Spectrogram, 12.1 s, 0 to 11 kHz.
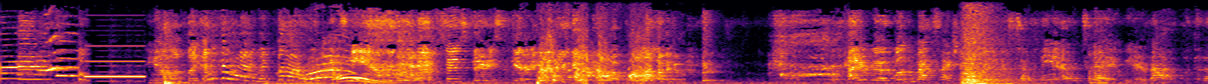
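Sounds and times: music: 0:09.6 - 0:10.5.

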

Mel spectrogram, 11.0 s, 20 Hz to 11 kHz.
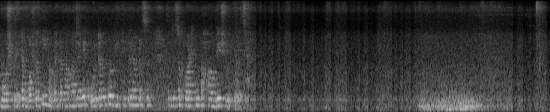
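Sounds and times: low rumble: 0:08.3 - 0:10.3.

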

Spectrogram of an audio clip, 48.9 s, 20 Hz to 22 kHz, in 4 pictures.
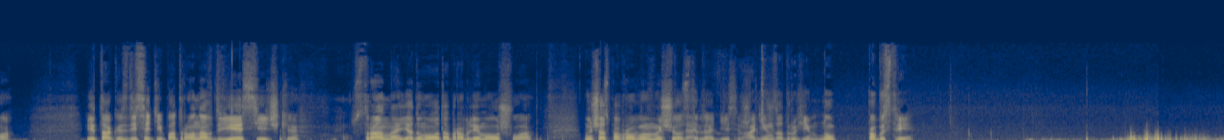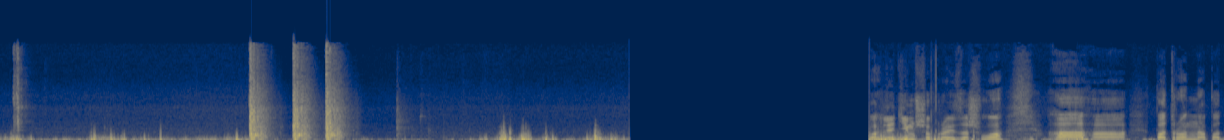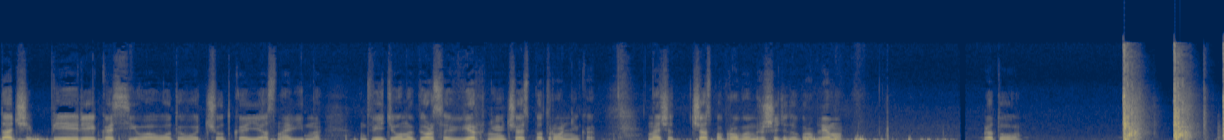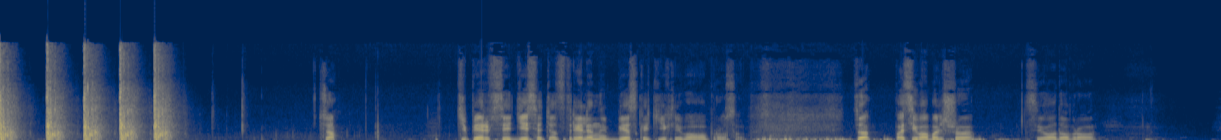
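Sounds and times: gas pistol shots: 0:14.7 - 0:15.9, 0:35.7 - 0:38.6.

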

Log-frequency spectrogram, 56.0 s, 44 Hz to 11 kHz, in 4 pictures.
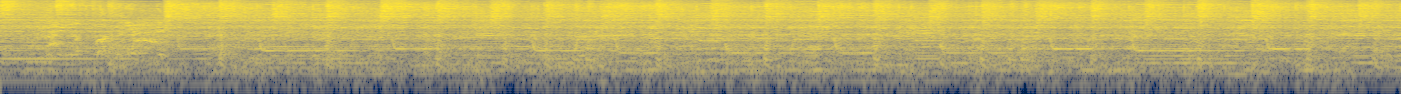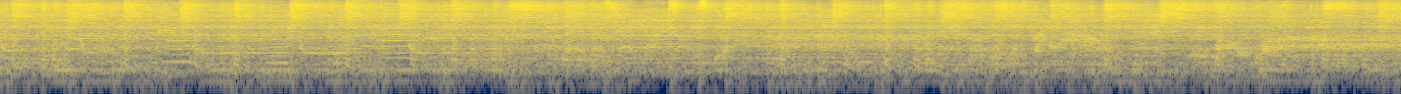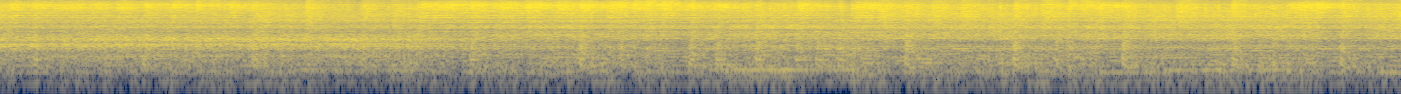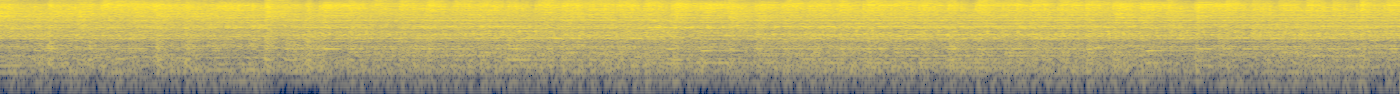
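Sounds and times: metal band playing live: 0:00.0 - 0:56.0.

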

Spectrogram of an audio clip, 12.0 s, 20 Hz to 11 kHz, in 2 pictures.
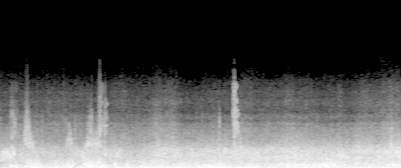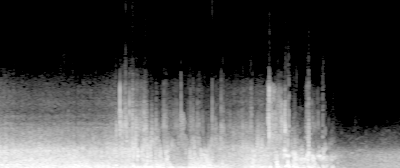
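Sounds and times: wind buffeting camera: 0:00.0 - 0:11.2
rushing water: 0:07.5 - 0:11.2.

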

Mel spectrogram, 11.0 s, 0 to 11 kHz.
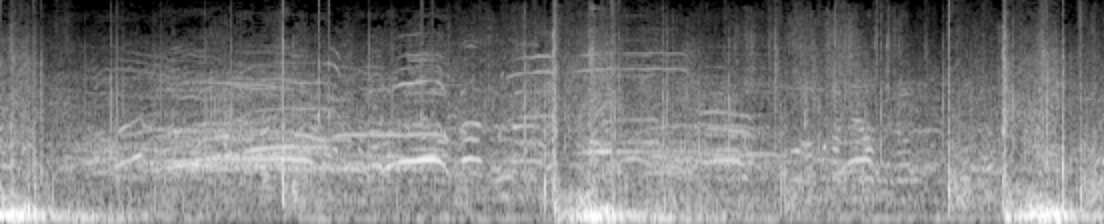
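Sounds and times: deep firework boom: 0:00.0 - 0:01.8, 0:05.4 - 0:08.0, 0:09.4 - 0:11.0
fireworks crackling pops: 0:00.0 - 0:11.0.

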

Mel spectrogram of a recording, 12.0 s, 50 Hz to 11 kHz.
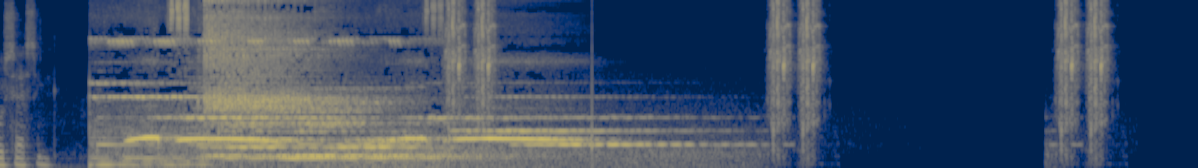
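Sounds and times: soft background music: 0:01.0 - 0:07.7
camera shutter clicks: 0:07.7 - 0:08.3, 0:10.6 - 0:11.2.

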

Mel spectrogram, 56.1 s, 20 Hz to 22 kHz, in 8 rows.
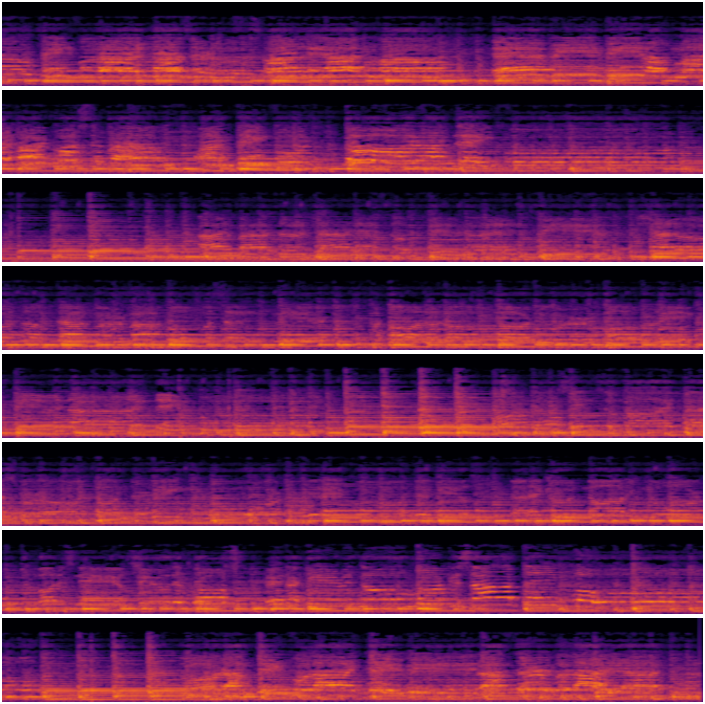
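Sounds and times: group of voices singing: 0:00.0 - 0:14.2, 0:15.8 - 0:31.4, 0:32.6 - 0:49.8, 0:50.6 - 0:56.0
acoustic guitar strumming: 0:00.0 - 0:56.0.

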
